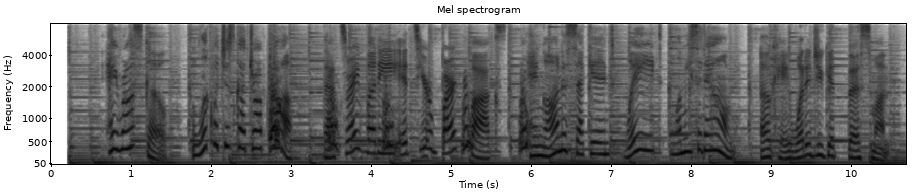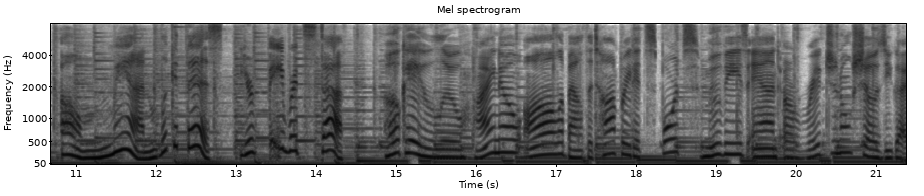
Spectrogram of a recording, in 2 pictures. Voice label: COMMERCIAL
